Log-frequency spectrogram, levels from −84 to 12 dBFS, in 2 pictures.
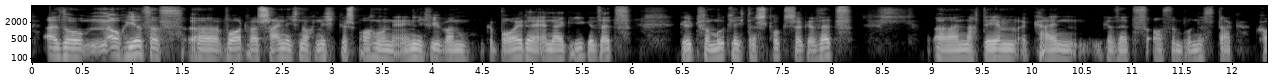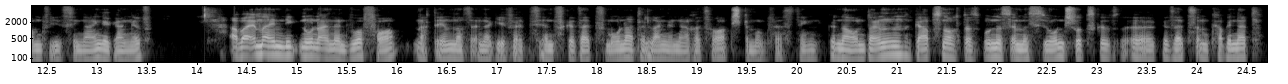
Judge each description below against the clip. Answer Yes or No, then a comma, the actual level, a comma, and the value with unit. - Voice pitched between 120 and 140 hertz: No, low, 105 Hz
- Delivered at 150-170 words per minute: No, average, 140 wpm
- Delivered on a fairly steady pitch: Yes, narrow, 1.7 semitones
